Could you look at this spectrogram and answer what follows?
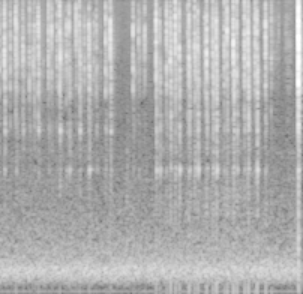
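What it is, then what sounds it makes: Dried-gourd maraca, tapped and scratched. Fingertips and nails tap and scratch the round body of a single hollow, painted dried-gourd maraca with a parrot design, held close to the recorder. Quick, dry, bright clicks and scratches patter unevenly over a steady soft hiss, and one sharper, louder tap lands near the end.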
